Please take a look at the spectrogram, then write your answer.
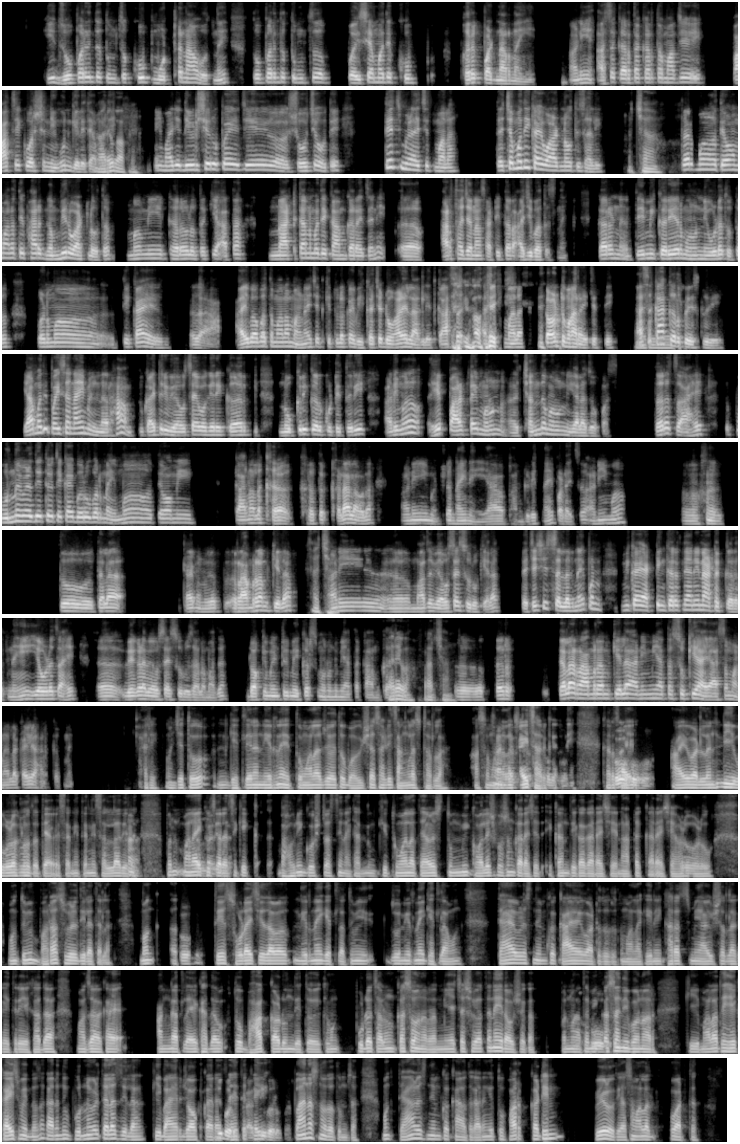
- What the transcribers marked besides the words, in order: other noise; surprised: "अरे बापरे!"; in English: "शो"; laughing while speaking: "अरे बापरे!"; chuckle; other background noise; in English: "टॉन्‍ट"; chuckle; in English: "डॉक्युमेंटरी मेकर्स"; tapping; "एकांकिका" said as "एकांतिका"
- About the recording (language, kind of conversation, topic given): Marathi, podcast, तुम्ही कधी एखादी गोष्ट सोडून दिली आणि त्यातून तुम्हाला सुख मिळाले का?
